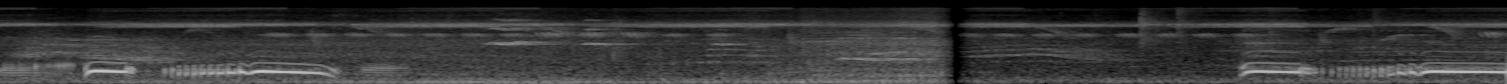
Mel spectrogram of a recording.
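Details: Cooing of an albino collared dove: a short stuttering note and a drawn-out falling coo open the recording, then a long pause filled with low background hiss, before another coo begins near the end over a steady high-pitched whine.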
